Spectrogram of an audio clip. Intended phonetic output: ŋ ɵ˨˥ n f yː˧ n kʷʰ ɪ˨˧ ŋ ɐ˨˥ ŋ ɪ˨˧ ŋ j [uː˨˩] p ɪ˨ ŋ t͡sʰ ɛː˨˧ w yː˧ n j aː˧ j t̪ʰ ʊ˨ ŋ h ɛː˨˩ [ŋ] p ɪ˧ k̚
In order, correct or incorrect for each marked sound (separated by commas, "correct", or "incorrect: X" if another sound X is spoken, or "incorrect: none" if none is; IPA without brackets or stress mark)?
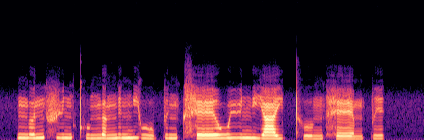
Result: correct, incorrect: m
